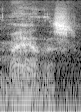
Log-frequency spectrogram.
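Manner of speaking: breathy whisper of dismay; whispered inner thought. Retold or imitated. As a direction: whisper it, lost for words. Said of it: "I was like".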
